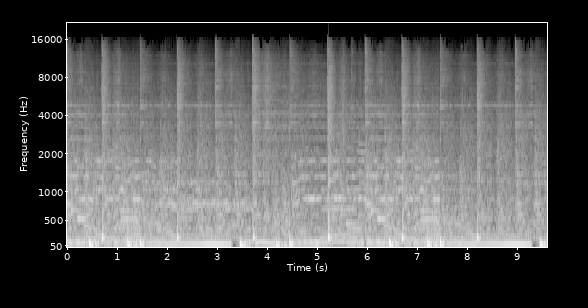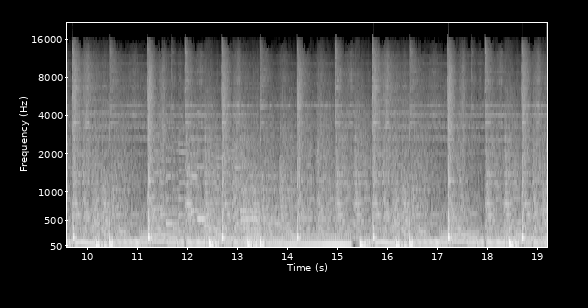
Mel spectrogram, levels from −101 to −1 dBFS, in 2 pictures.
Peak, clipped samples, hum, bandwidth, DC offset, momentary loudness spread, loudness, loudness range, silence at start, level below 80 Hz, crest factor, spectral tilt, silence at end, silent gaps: 0 dBFS; under 0.1%; none; 16.5 kHz; under 0.1%; 5 LU; -16 LUFS; 1 LU; 0 s; -18 dBFS; 14 dB; -5.5 dB/octave; 0 s; none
